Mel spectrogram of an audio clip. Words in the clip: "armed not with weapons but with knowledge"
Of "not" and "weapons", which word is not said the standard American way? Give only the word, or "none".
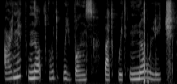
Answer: weapons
